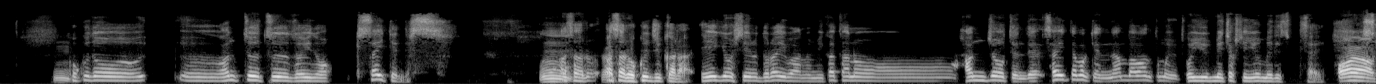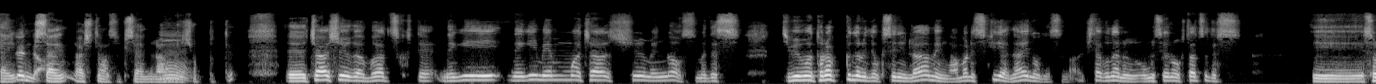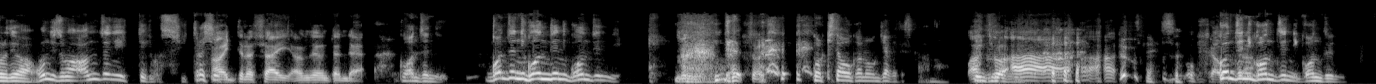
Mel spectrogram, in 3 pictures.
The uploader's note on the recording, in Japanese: ZOOMで収録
